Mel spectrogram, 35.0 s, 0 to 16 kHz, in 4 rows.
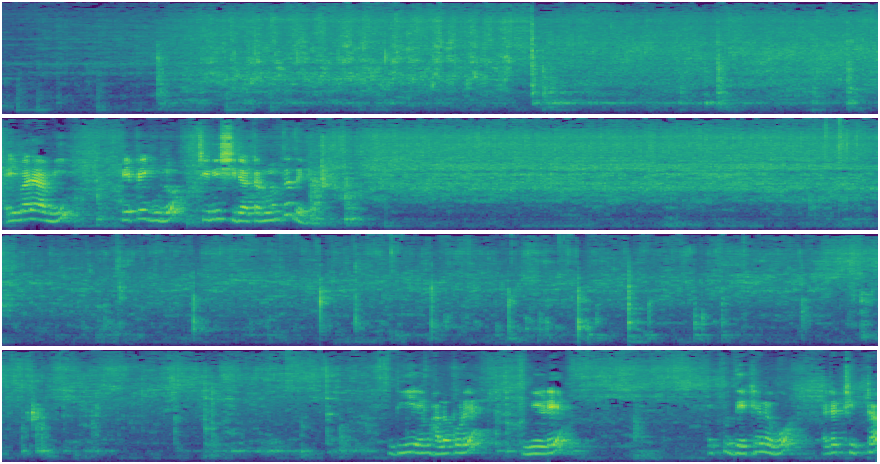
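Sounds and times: syrup boiling in a pan: 0:00.0 - 0:34.5
wooden spatula scraping a pan: 0:01.6 - 0:08.8, 0:19.4 - 0:34.5.

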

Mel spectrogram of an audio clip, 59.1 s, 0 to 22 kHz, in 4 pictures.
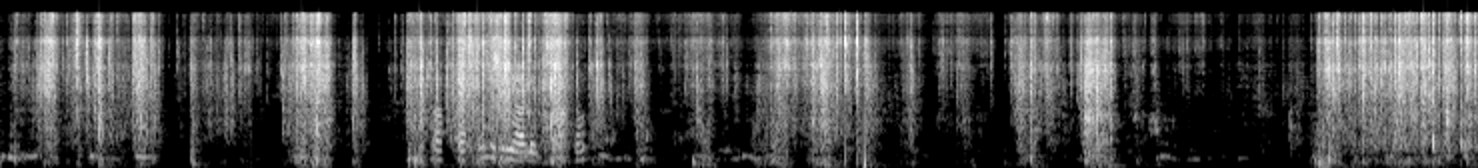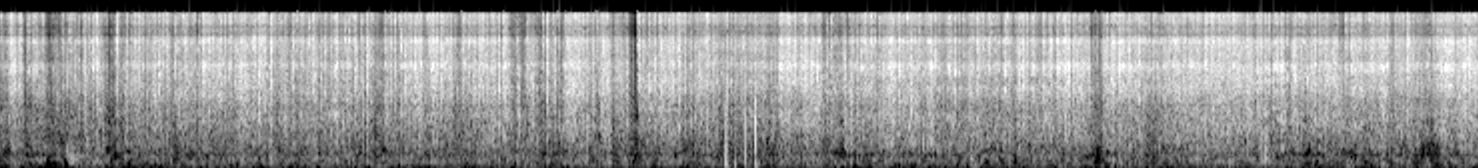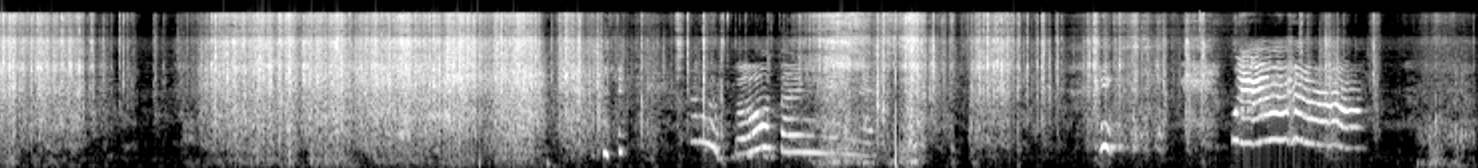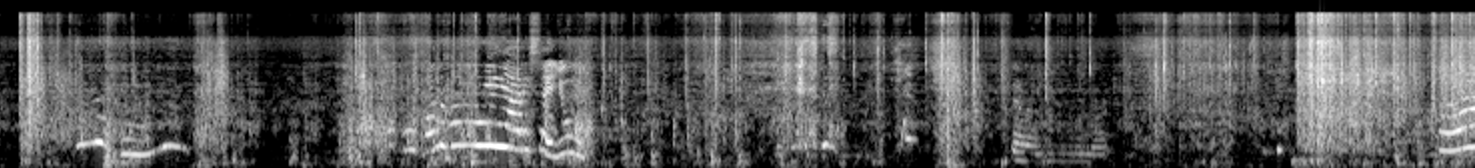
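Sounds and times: foil wrap crinkling and tearing: 0:00.0 - 0:59.0.

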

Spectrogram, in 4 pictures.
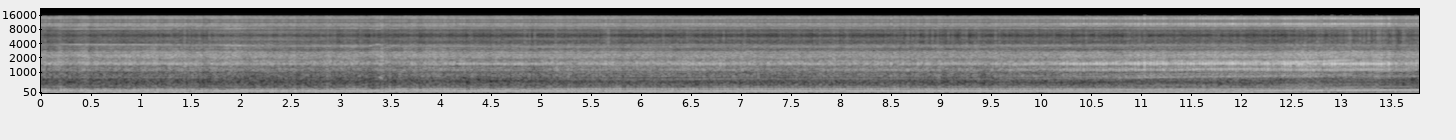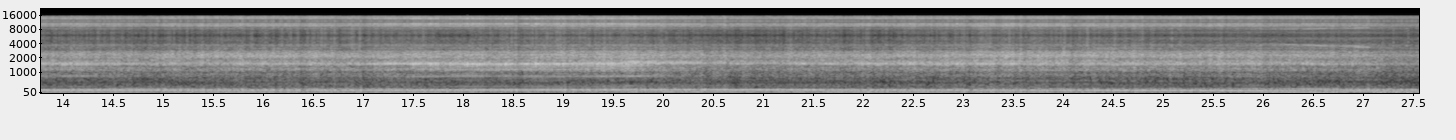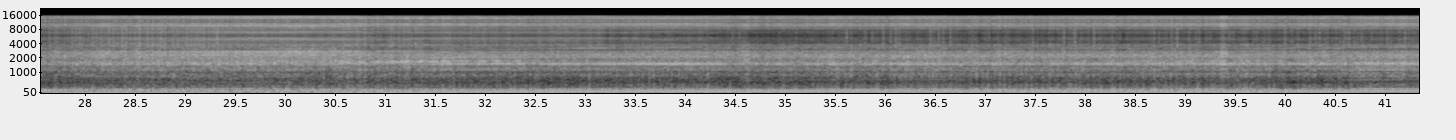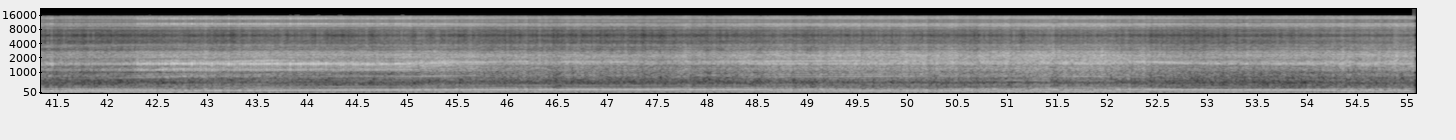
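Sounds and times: motorcycle engine at speed: 0:00.0 - 0:55.0.

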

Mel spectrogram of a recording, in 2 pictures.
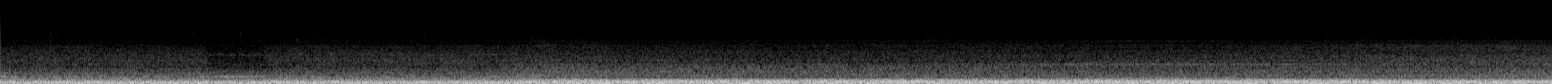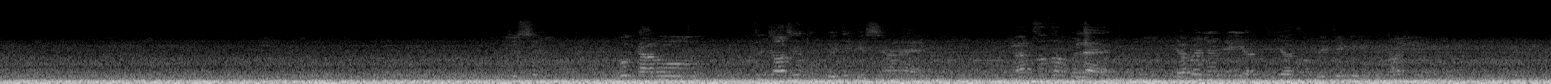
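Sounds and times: train rumble inside cabin: 0:00.0 - 0:31.0.

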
